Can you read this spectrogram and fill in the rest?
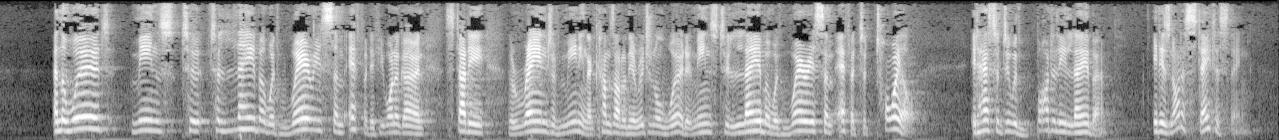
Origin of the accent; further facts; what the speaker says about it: South Africa; And so, as a South African, I am disappointed to read that lately the South African government is setting out to buy new planes for VVIPs.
